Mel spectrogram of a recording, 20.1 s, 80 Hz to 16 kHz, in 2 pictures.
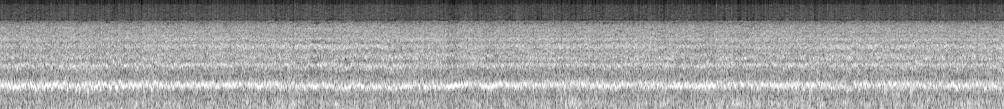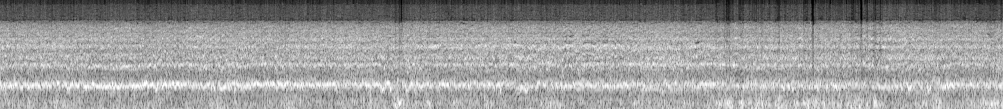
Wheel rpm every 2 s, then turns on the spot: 220, 230, 230, 230, 230, 220, 230, 230, 220, 220.
none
